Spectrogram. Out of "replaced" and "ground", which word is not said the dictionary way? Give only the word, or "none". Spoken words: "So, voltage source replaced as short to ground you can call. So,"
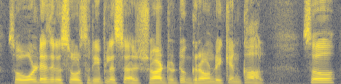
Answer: replaced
